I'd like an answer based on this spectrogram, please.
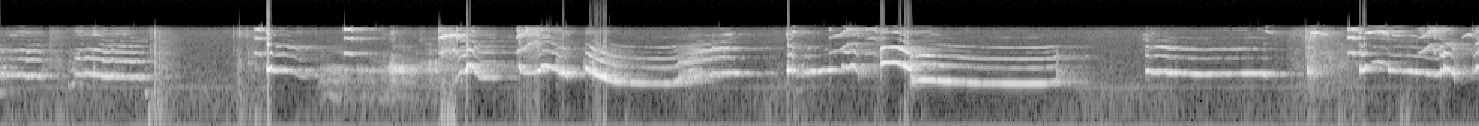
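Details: Pet dog howling over its toy in a long series of expressive howls, swooping down and up in pitch, some held steady, broken by brief pauses, with no other sounds.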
